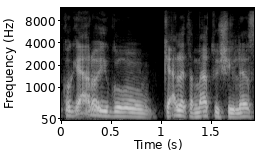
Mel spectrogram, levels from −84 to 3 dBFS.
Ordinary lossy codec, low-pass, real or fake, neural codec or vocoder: Opus, 64 kbps; 10.8 kHz; real; none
